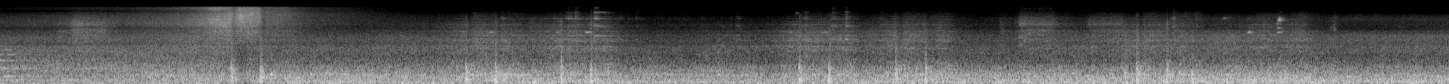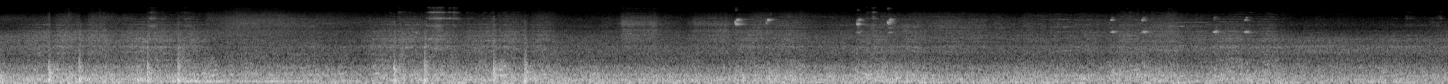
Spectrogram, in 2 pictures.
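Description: An AM 08 Desiro electric multiple unit (Siemens Desiro ML) running past close by with a steady rumble and wheel clatter over the rail joints. Brief high wheel squeals come in now and then in the second half.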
